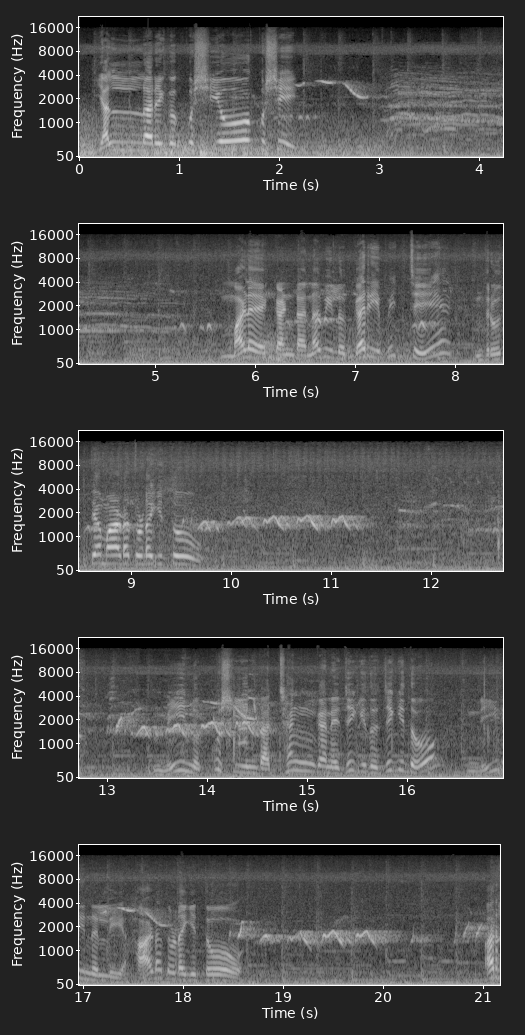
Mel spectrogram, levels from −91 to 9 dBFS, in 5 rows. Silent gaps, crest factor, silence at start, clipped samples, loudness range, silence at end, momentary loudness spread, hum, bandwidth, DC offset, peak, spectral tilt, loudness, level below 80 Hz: none; 22 dB; 0 s; under 0.1%; 6 LU; 0 s; 15 LU; none; 16.5 kHz; 9%; 0 dBFS; -3.5 dB/octave; -21 LUFS; -36 dBFS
